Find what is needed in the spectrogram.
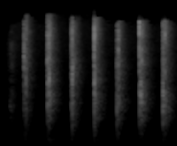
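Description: Hand claps in a steady, evenly spaced beat, about three and a half a second, each one sharp and short, with the first one faint: a clap rhythm in the opening of a music track.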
